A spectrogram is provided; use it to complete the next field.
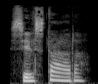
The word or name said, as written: selvstarter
